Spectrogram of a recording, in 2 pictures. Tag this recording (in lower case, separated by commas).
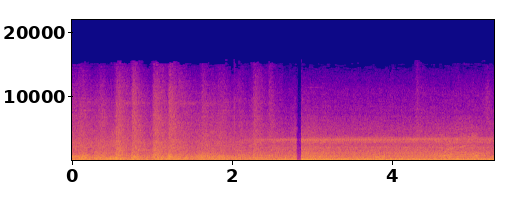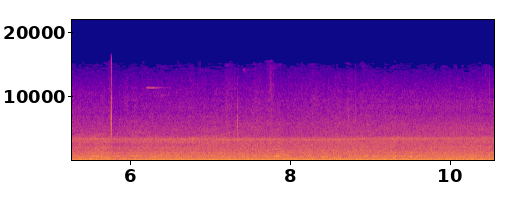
speech, vehicle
